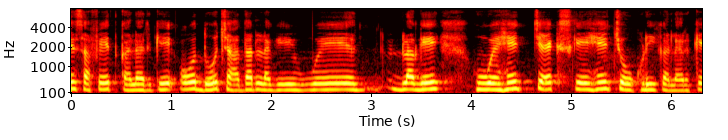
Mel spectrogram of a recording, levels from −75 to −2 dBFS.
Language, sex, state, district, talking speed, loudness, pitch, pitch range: Hindi, female, Andhra Pradesh, Anantapur, 160 wpm, -17 LUFS, 220 Hz, 205-230 Hz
